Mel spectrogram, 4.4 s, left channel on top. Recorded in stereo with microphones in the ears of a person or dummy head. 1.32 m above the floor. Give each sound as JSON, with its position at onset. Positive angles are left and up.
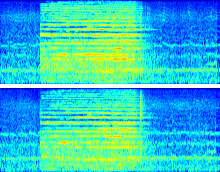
{"t": 0.8, "sound": "a car horn", "side_deg": 60, "distance_m": 3.5}
{"t": 2.8, "sound": "tapping", "side_deg": -35, "distance_m": 2.5}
